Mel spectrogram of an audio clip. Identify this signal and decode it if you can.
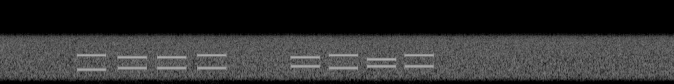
DTMF, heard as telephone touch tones, dialled by hand, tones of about 290 ms, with phone line noise. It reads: 3556 8679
